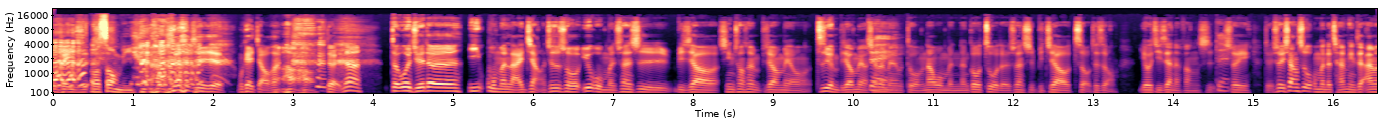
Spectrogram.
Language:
Chinese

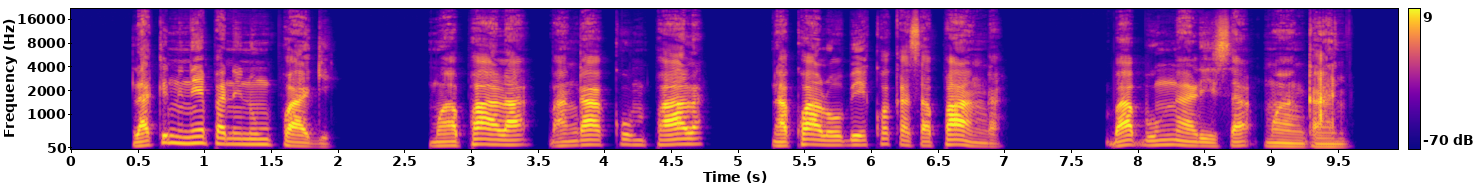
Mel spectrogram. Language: Matengo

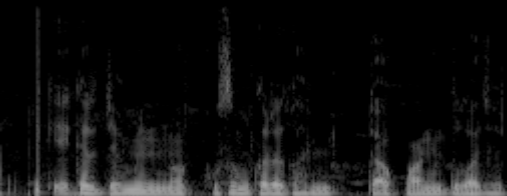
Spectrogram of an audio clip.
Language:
Magahi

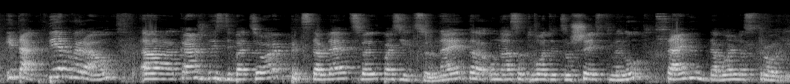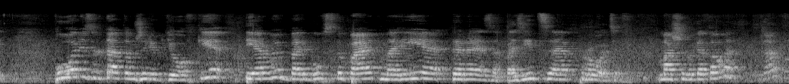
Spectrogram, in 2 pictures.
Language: Russian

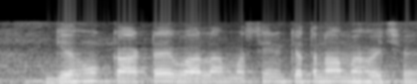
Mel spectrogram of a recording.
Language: Maithili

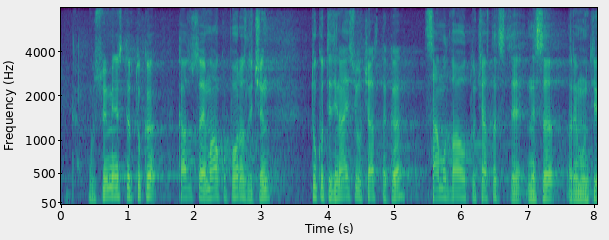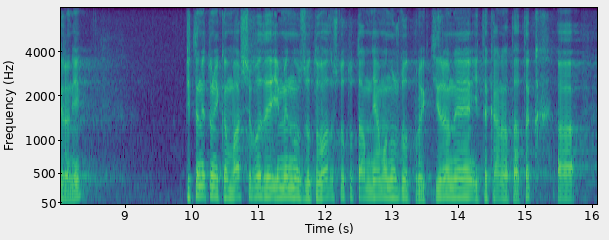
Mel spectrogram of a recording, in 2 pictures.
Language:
Bulgarian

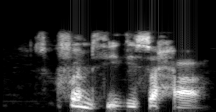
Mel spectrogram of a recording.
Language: Kabyle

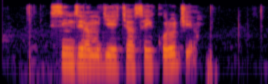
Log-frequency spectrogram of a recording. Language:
Kinyarwanda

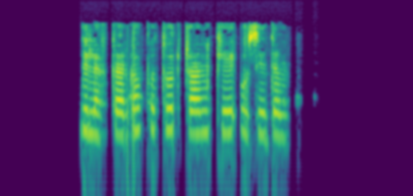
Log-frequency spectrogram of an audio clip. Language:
Pashto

